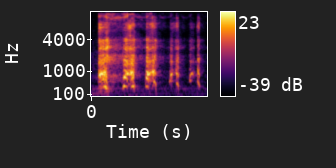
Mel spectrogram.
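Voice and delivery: high, rapid cackle; high laughter. Real, not acted. Joker pleased with a good one, high laughter.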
